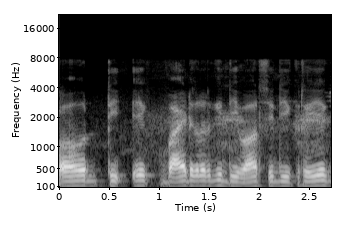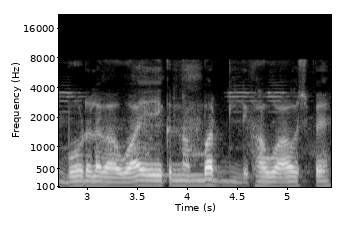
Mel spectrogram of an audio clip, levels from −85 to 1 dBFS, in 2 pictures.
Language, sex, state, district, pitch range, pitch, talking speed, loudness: Hindi, male, Delhi, New Delhi, 105-115 Hz, 110 Hz, 265 wpm, -18 LUFS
